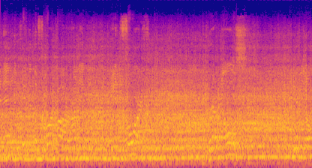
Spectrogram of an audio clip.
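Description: Four-cylinder pro-stock race cars running in a pack around a short oval, a steady engine drone with several engines rising and falling in pitch as they pass and work through the turns.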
